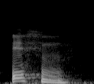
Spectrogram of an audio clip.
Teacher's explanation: Last sekali tutup mulut rapat dan bawa bunyinya itu ke khayshum, melahirkan tempat keluar huruf mim.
